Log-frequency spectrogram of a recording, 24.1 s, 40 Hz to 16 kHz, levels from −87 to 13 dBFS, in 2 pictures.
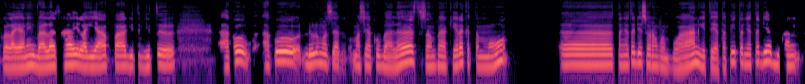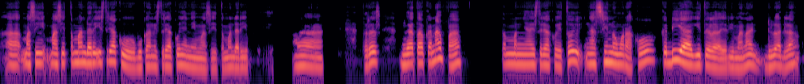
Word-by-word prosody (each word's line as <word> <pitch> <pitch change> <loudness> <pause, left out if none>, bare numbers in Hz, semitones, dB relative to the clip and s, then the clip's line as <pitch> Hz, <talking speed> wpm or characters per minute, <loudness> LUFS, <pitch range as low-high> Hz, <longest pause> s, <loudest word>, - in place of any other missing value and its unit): aku 140 - -5
layanin, 140 +3 +2
bales, 140 +2 +5 0.2
"Hai, 165 0 +5
lagi 145 0 +2
apa?" 155 0 +1
gitu-gitu. 145 - -3 0.7
Aku 195 +8 +2 0.2
aku 205 - -3 0.4
dulu 175 +2 +1
masih 165 - -3 0.2
masih 155 +1 -5
aku - - -8
bales, 180 +6 +2
sampai 150 -4 -4
akhirnya 150 +4 -1
ketemu, 145 +4 -2 0.8
eee, 165 0 +2
ternyata 160 +3 -5
dia 185 -1 -1
seorang 155 -3 -3
perempuan, 150 +8 -1
gitu 145 - -6
ya, 125 - -3
tapi 195 +10 -4
ternyata 180 -1 -5
dia 200 +2 +2
bukan, 160 -2 -4
eee, 165 -1 -3
masih 175 +2 0
masih 180 0 -2
teman 190 0 +1
dari 185 0 +3
istri 205 +2 -3
aku, 160 -10 +1
bukan 150 +2 -2
istri 145 +1 -2
akunya 165 +3 -1
nih, 140 -3 -1
masih 125 -1 -5
teman 130 +3 -4
dari 70 - -2 0.7
nah, 150 - -2 0.6
terus 195 +6 +1 0.3
nggak 175 +2 +3
tahu 185 - +4
kenapa, 195 -7 +1 0.6
temennya 170 -1 0 0.3
aku 160 - -8
itu 170 - -3 0.2
ngasih 175 +3 +1
nomor 170 -3 +2
aku 200 - -1
ke - - -1
dia, 205 -5 +8
gitu 160 0 +1
loh, 135 - +3
dari 135 - -2
mana 145 +6 0
dulu 160 -6 -2
adalah 155 +3 -1
165 Hz, 150 wpm, -22 LUFS, 145-180 Hz, 0.8 s, dia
